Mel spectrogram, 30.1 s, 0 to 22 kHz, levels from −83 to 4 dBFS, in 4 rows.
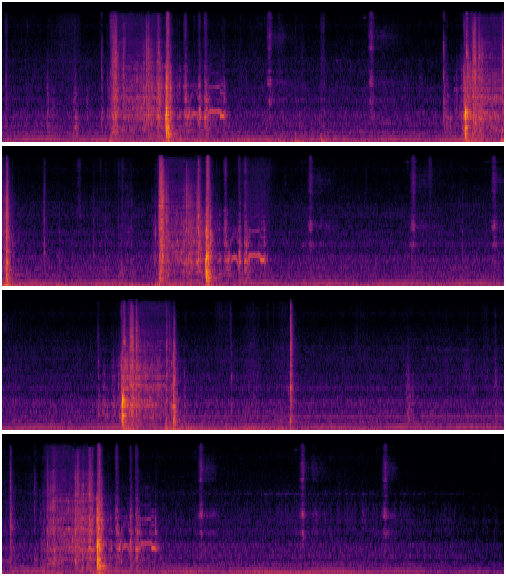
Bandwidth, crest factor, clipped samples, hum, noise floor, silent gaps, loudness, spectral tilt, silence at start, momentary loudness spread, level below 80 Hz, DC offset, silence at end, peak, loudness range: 16 kHz; 34 dB; under 0.1%; none; -54 dBFS; none; -29 LUFS; -3.5 dB/octave; 0 s; 25 LU; -46 dBFS; under 0.1%; 0 s; 0 dBFS; 18 LU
